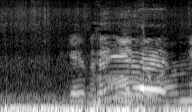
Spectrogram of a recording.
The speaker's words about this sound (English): So you guys get to hear what it's like in rush hour traffic in Raleigh, North Carolina. And it's not pretty. No, it's not.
